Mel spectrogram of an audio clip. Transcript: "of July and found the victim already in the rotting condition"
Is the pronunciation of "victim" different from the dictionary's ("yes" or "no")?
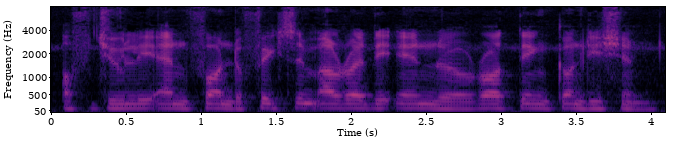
yes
